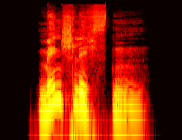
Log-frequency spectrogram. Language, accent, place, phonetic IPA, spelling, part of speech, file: German, Germany, Berlin, [ˈmɛnʃlɪçstn̩], menschlichsten, adjective, De-menschlichsten.ogg
- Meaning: 1. superlative degree of menschlich 2. inflection of menschlich: strong genitive masculine/neuter singular superlative degree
